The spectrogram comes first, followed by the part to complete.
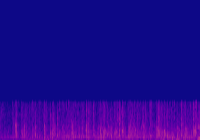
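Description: A crowd clapping: a dense, fast patter of many hands that swells in and holds steady.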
